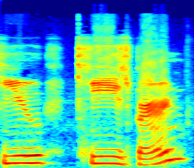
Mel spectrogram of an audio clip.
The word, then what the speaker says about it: Hugh Keays-Byrne: Next up, we have, I believe this is pronounced Hugh Keays-Byrne, even though it's spelled strangely for an American.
